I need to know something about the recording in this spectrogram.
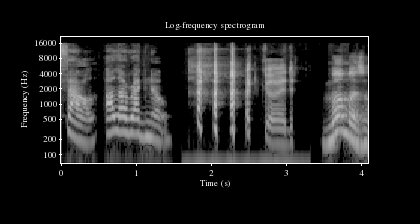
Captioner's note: laughing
